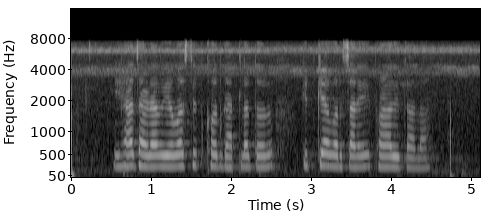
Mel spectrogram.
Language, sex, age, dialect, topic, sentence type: Marathi, female, 18-24, Southern Konkan, agriculture, question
